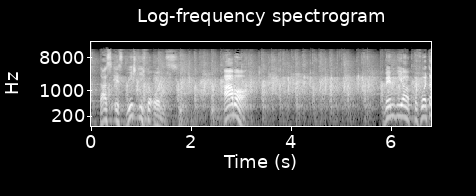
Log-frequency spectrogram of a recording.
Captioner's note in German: Beifall SPD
